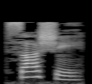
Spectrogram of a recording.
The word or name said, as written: sashi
